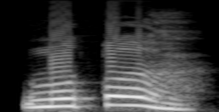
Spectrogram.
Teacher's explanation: تو زبر ہ، تو کو ہم پر کریں گے اور ہا کا مخرج اقصا حلق یعنی کہ حلق کے سب سے نچلے حصے سینے کی جانب والے حصے سے ہم نے ہ ادا کرنا ہے. اس میں سانس کی آواز ح والی ساؤنڈ نہیں آنی چاہیے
